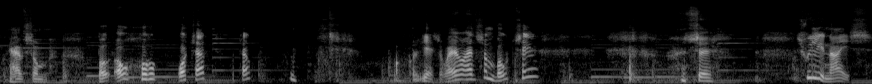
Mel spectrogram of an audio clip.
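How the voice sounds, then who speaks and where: Vlogger, casual playful chat, slow pace, lively pitch. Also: over music, rough recording. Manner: playful, teasing, giggly. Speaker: vlogger filming with a friend.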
